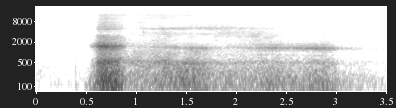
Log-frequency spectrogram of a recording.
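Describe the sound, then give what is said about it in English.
One slow, deep breath: a sharp nasal inhale, then a long, steady, soft exhale through the mouth that trails off quietly. “let's think of one final inhale through the nose and then exhale through the mouth.”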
